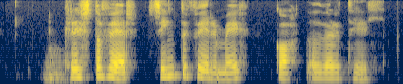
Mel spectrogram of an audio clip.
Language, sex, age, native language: Icelandic, female, 11, Icelandic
